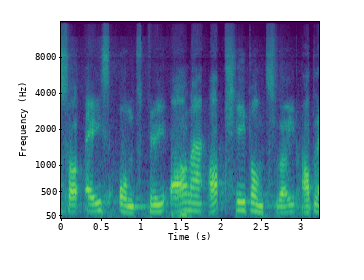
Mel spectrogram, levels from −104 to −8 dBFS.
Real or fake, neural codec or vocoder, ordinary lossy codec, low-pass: fake; codec, 44.1 kHz, 2.6 kbps, DAC; Opus, 16 kbps; 14.4 kHz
